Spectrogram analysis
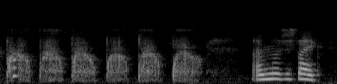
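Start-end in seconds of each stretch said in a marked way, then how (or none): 0.1-2.0 soft, breath-only pow sounds; whispered gunshots. Retold or imitated. Imitating the chopped-off hand's gun, whispered shots. Imitating gunfire from film scene.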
